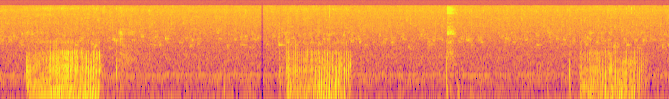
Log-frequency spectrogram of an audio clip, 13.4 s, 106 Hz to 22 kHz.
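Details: Sleeping pug dog on a beanbag snoring: three low, rattling rumbles, about 11 breaths a minute, with quiet gaps between.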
